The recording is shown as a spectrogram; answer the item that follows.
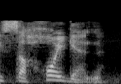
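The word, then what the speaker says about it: Sahuagin: Well, actually heard it's supposed to be Sahugan, like Sheboygan.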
